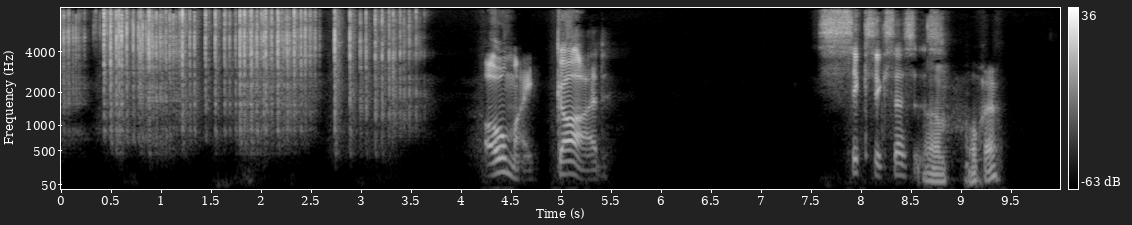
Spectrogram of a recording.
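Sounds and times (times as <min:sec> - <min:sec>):
ten dice rattling and clattering as they are rolled for a tabletop role-playing game: 0:00.0 - 0:03.7
speech: 0:04.3 - 0:05.6, 0:07.6 - 0:09.5.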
